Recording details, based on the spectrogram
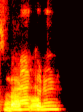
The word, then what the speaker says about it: macaroon: Not macaron, not the president, a macaroon. How do you say that? As an American saying a French word? – It's macaroon.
